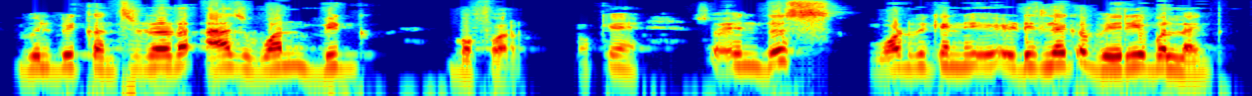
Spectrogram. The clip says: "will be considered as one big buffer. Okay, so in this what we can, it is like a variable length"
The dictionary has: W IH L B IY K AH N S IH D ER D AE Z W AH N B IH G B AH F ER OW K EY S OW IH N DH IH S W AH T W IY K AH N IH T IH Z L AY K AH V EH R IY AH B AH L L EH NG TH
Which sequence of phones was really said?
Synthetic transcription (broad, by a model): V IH L B IY K AH N S IH D ER D AE Z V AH N B IH G B AH F ER OW K EY S OW IH N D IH S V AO T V IY K AH N IH T IH Z L AY K AH V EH R IY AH B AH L L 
